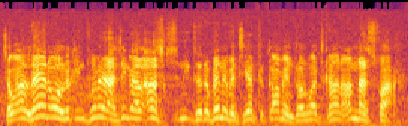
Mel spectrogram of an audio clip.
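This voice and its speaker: A man's voice: very high-pitched, rapid-fire, bright, forceful tone, slight background noise, heavily acted. A man playing a bumbling, digressive small-town South African cricket commentator in a 1970s radio comedy. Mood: rambling, chatty.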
